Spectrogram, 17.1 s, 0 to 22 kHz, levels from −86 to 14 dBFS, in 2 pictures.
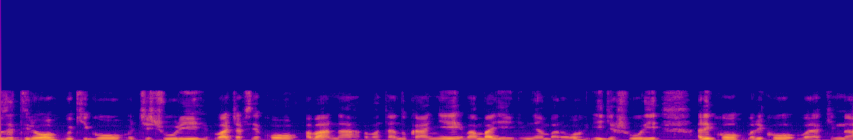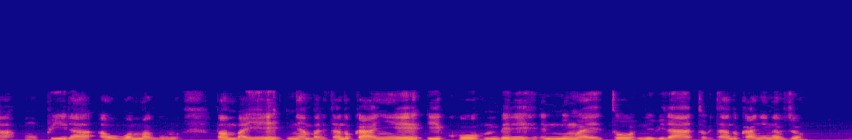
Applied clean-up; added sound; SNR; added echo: none; none; none; none.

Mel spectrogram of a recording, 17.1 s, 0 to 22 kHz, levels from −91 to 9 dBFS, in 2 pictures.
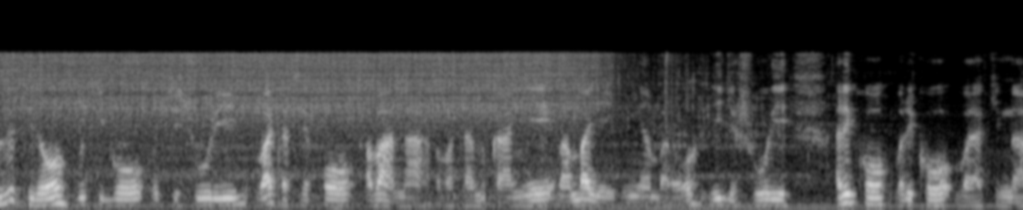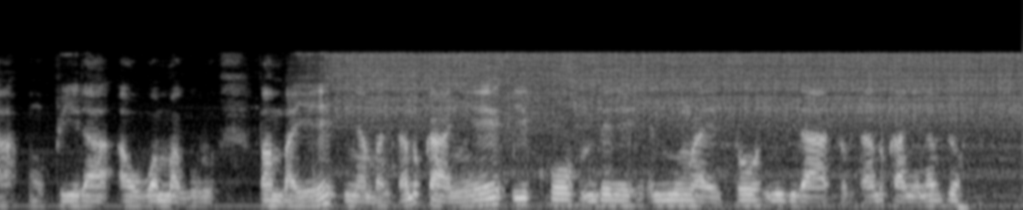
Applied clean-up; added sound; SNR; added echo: none; Sink (filling or washing) / Water tap, faucet; 15 dB; none.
